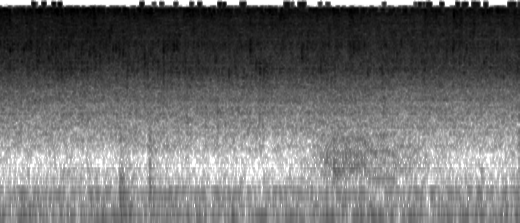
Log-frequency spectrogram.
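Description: Ribeye steak sizzling in a pan during a reverse sear, a dense continuous hiss and crackle filling the clip at a steady level, close and alone.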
